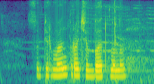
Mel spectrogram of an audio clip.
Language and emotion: Russian, neutral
